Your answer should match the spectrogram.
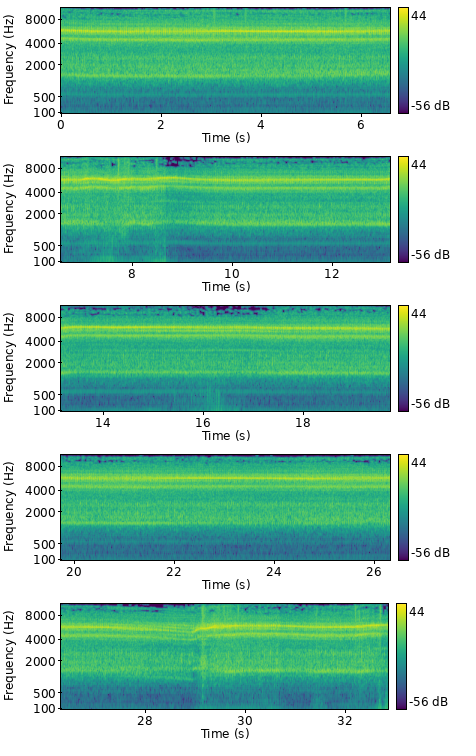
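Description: An RC collective-pitch helicopter's motor and belt drive whining steadily, heard through an onboard keychain camera, with low rumbling thuds and brief dips in pitch about eight seconds in and again near the end. The helicopter is running on with no throttle control, which the pilot puts down to radio interference.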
